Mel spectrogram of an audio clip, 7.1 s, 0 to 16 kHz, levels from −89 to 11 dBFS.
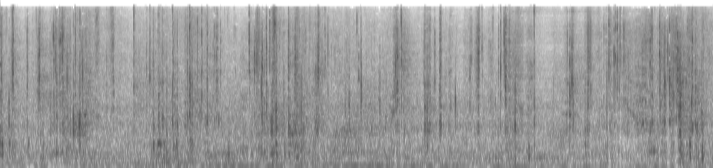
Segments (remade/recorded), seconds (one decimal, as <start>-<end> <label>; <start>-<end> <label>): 0.0-5.1 recorded; 5.1-6.0 remade; 6.0-7.1 recorded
